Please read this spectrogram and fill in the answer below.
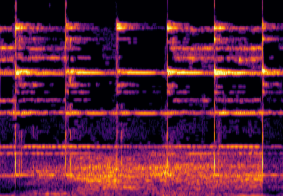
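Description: Devotional kirtan chanting over a steady low drone, kept in time by hand cymbals (karatalas) struck about three times a second.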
